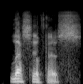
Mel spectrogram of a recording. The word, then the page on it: lecythus: American English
